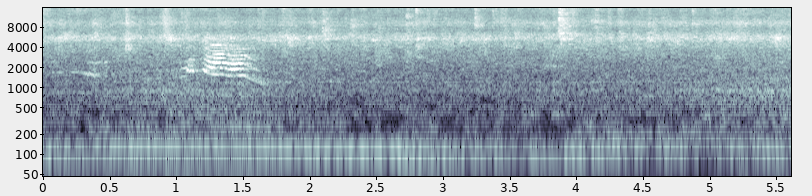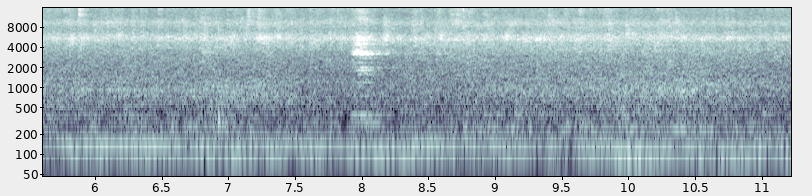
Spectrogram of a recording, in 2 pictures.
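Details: Domestic cats playing while talking: one brief, descending, harmonic meow near the start, then a short high chirp around eight seconds, over a steady low hum.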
